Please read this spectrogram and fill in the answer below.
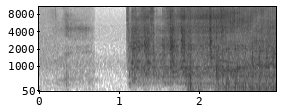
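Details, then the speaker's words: Old Honda Gold Wing with good battery and starter and an unseized engine. With the fuel turned on, the starter is shorted with a screwdriver: a click, then it catches at once into a busy idle. The start switch is suspected faulty, and petrol is leaking. "Well, that's good then. So, engine still runs good on this one. So, there's something wrong with the start switch."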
